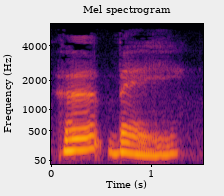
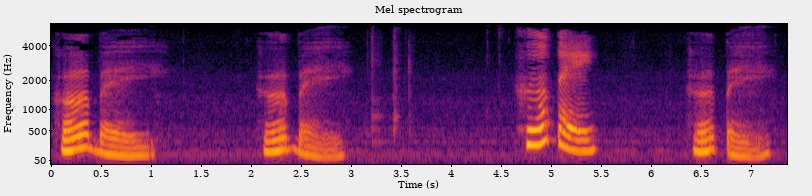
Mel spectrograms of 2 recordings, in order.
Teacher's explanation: Looking from above, it's concave. It's this bowl-shaped accent, which comes down and goes up in the Chinese · Term: circumflex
